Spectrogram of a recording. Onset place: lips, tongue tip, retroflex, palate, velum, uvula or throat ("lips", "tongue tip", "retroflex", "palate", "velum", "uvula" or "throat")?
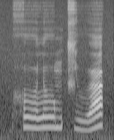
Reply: throat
